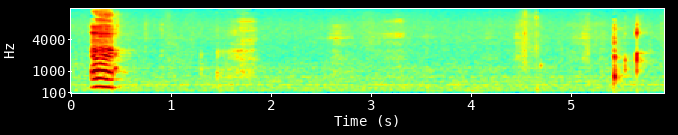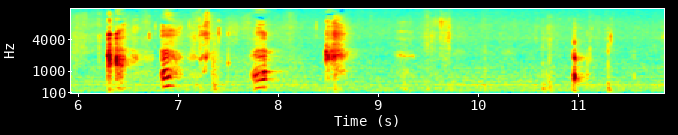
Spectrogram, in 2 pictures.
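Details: Baby girl: several short, sharp voiced catches at irregular intervals among soft baby sounds in a quiet room; infant hiccups.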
